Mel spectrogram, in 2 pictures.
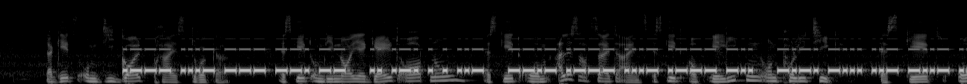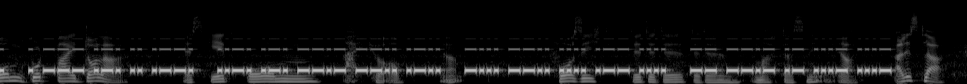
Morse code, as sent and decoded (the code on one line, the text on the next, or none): .--- ...- --- --. -- / .. .-. . . ..- / --.- .--- ...- .--- -.. / -.-. -... ..- -..- .. / . --- .-. .. .--. / ..-. .-. --.- --.. .-.. / -... --.. .... .-- .... / -- --.- .- ...- ...-
JVOGM IREEU QJVJD CBUXI EORIP FRQZL BZHWH MQAVV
